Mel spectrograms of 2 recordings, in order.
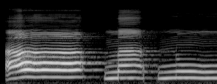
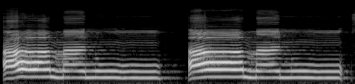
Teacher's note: آ میں کھینچ رہے، نو میں کھینچ رہے. بیچ میں جو حرف ما ہے اس کو ہم جلدی ادا کر کے چھوڑ رہے ہیں، اس کو پکڑ کے نہیں رکھنا.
